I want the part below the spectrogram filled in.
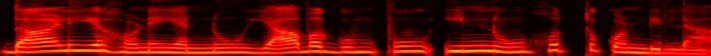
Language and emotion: Kannada, neutral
